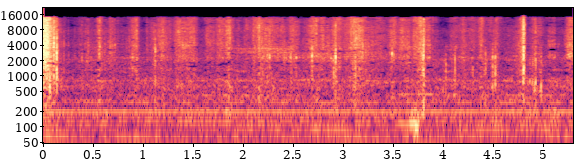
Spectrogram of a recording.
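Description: Paper rustling and crinkling in the hands as a folded sheet is handled, played backwards. The rustling comes as scattered light clicks, with a sharper click at the very start, over a steady low hum.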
